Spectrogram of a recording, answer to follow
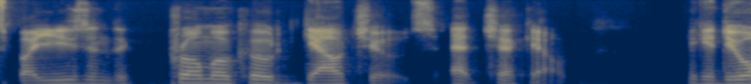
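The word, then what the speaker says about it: Gauchos: you spell gaos because a lot of people spell it wrong and they say wrong it's G Au C hos yeah goutos not grouos conference headquarters keep it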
